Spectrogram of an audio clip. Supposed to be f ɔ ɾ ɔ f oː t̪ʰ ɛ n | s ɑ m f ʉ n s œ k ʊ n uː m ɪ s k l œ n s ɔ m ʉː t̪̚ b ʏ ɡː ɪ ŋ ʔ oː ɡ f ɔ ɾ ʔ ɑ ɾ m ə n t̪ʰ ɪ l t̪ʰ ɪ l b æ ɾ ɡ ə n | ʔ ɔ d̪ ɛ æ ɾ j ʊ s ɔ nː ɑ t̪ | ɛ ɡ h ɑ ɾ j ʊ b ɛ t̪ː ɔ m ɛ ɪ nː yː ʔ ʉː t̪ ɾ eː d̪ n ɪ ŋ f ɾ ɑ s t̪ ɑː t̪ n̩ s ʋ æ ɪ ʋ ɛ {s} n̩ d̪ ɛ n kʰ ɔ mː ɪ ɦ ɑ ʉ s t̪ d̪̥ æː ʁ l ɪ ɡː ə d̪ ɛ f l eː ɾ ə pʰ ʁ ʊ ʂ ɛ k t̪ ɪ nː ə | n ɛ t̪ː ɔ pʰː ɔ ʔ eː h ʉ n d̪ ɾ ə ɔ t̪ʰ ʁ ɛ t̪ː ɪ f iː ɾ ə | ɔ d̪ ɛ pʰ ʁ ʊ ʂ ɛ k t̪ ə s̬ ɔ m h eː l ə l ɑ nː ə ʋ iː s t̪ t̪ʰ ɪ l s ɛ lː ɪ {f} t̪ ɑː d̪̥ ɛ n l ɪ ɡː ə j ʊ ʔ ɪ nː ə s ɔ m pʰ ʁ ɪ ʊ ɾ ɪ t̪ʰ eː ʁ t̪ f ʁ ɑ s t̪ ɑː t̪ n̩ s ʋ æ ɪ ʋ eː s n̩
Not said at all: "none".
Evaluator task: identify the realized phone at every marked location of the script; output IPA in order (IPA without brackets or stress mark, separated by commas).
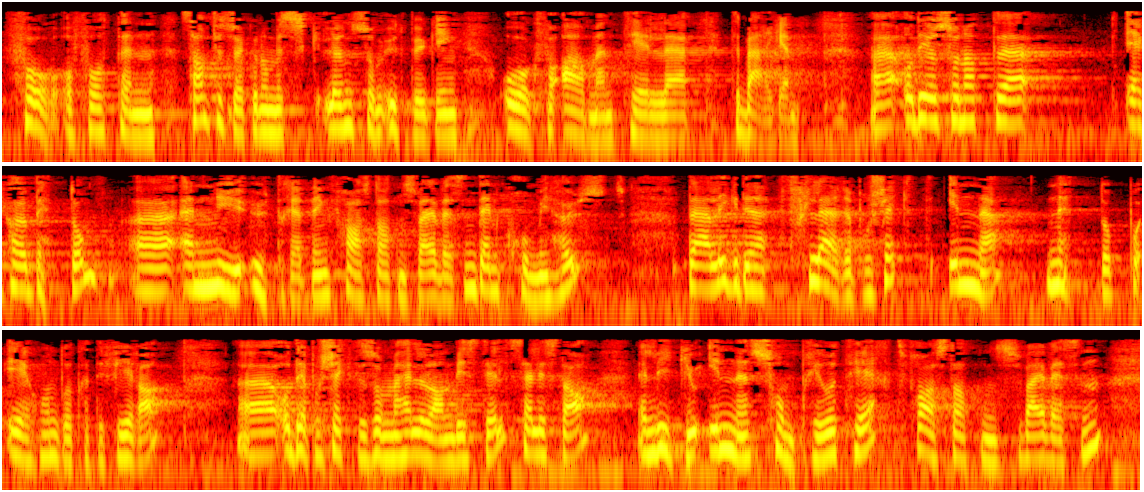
s, s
